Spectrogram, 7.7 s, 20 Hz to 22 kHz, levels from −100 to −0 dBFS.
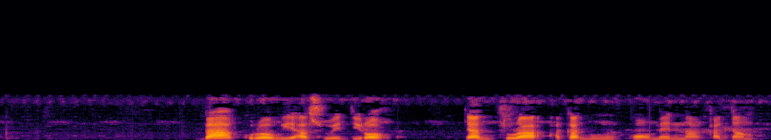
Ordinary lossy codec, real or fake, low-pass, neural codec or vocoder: MP3, 48 kbps; real; 7.2 kHz; none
